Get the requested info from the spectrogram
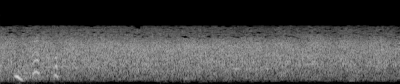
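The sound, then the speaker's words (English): An audience claps steadily for about four seconds, a dense, even wash of many hands with no pauses. A brief voice is heard at the very start. “This clapping is for Swami.”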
